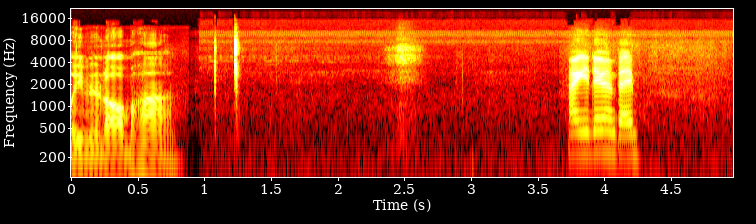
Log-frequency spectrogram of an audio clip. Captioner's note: clicks tongue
